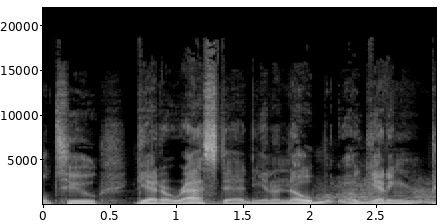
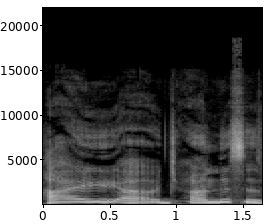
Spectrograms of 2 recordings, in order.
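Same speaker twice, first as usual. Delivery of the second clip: put-on woman's voice, higher; 3 dB quieter than usual. Retelling a producer's joke phone message: imitating a woman's voice. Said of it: "speaking in a woman's voice".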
